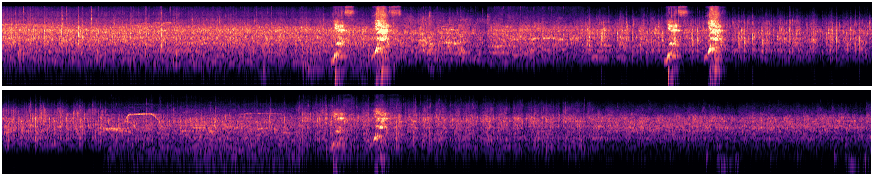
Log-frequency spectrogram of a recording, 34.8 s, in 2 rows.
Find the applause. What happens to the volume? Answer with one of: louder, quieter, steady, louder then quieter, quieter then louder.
quieter.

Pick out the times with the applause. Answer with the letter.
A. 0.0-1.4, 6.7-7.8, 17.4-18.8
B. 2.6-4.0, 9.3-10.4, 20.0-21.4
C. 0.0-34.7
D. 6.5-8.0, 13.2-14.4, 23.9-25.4
C.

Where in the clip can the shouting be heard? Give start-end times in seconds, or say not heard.
6.5-8.0, 13.2-14.4, 23.9-25.4.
